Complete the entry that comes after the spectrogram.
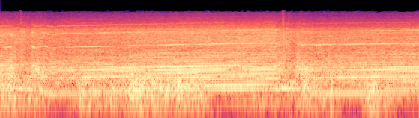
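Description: Škoda Favorit rally car's four-cylinder engine heard from inside the cabin, pulling hard under full acceleration with its pitch climbing steadily. About four seconds in the pitch drops at an upshift, then starts climbing again.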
